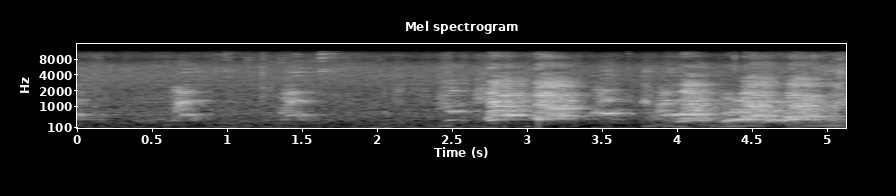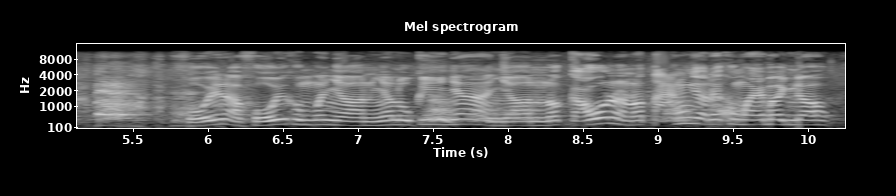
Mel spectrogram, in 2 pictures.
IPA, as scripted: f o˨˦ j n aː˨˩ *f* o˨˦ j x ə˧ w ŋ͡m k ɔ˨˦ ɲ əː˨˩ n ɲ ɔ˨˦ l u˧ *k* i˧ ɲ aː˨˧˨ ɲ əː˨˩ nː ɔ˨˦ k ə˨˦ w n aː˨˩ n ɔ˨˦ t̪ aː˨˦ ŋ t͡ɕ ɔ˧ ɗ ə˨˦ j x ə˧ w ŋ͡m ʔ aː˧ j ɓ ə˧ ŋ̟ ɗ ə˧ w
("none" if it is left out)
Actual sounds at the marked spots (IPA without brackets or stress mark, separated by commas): f, k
